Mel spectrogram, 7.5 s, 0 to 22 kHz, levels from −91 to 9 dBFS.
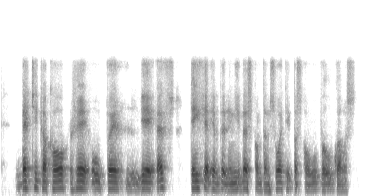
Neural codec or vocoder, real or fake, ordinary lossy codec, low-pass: codec, 16 kHz, 0.5 kbps, FunCodec, trained on Chinese and English, 25 frames a second; fake; Opus, 24 kbps; 7.2 kHz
